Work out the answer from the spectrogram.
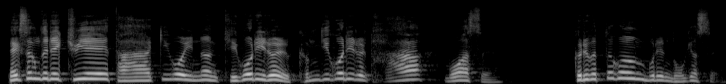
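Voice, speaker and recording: High-voiced man telling a Bible story to children. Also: darkish tone. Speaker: pastor.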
